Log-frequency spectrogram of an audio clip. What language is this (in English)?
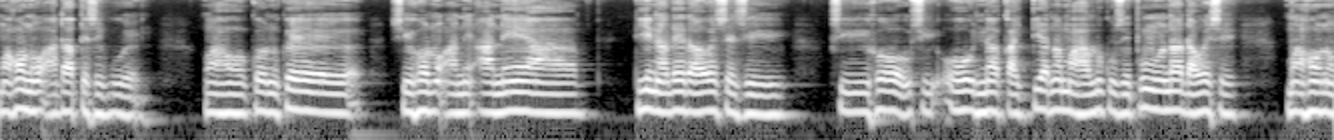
Wemale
